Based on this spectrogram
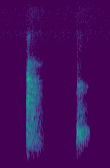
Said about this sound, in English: I think her dog was barking.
